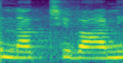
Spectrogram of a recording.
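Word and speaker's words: Nakhchivan: है, this is अ नाकोचिन ना, या फिर हमें नक्चिवान भी बोलते हैं। अब ये प्रोनाउंसिएशन आप एक बार देख लीजिएगा इसका, वैसे मुझे पता है तो नक्चिवान ही है इसका, और उसका है नागोमो काराबाख रीजन।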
